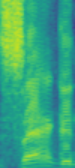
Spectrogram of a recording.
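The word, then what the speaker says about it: Sachen: that name yeah and Sagen is not how I would have pronounced it no who would have thought a g sound with ch nobody Isaac hits his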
